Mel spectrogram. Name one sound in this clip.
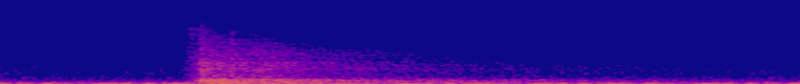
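A piano chord rings out and slowly fades.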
